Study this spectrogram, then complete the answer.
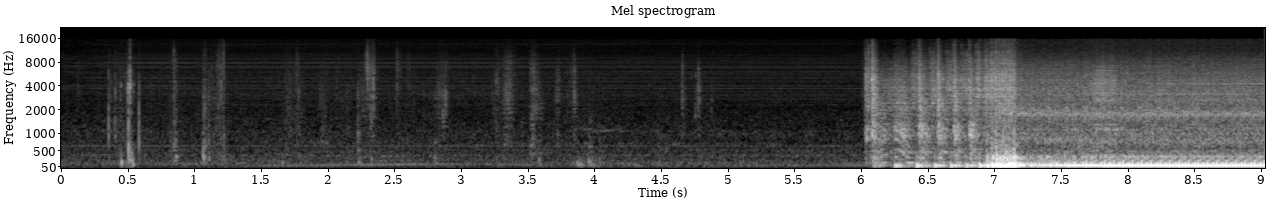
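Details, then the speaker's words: BMW E39 530d M57 diesel with rewelded exhaust: cranks, catches and idles with a fast light tapping as the tailpipe knocks and rubs on the M-package rear bumper, partly melting it; exhaust knocking against bumper. "Ну, то есть, в общем, вот слышно, как оно бьется."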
